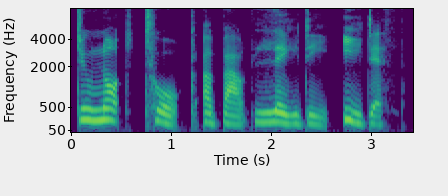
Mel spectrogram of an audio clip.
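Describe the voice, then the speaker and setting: A woman's voice: on the low side, animated, drawn-out words, smooth, no room sound, clean studio sound. A woman reading a storybook, voicing a harsh, angry man who gives orders. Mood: stern. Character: harsh, angry grown man, a usurping brother.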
